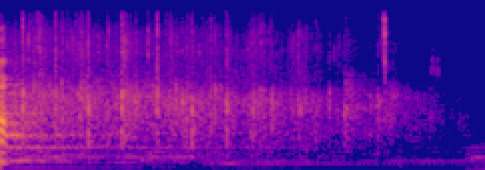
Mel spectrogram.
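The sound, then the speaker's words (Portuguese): An audience applauds the Lord in worship in a dense, steady wash of clapping that slowly fades over a few seconds, with a faint sustained tone lingering beneath it. “Aplauda o Senhor, ele vive, aleluia.”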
